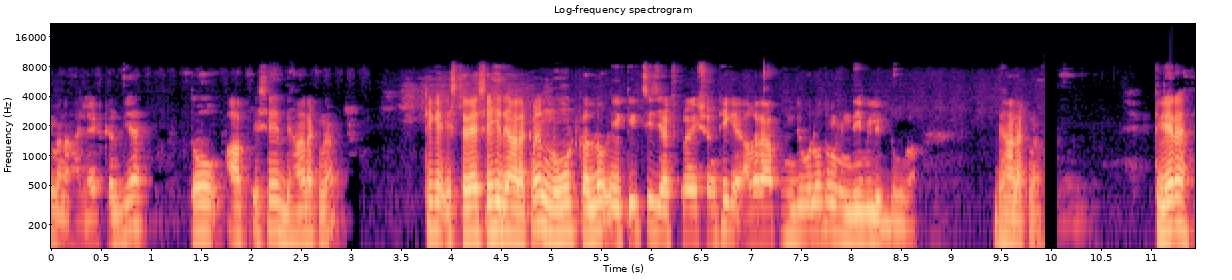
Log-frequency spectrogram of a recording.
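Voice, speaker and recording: A man teaching exam vocabulary in an easygoing way, patiently explaining each word and checking in with his students again and again. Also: a little high. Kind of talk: exam-prep lesson in casual Hindi.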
